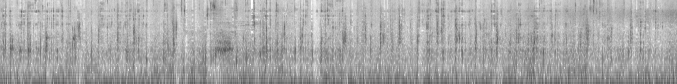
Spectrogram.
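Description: Close-miked chewing of chewy tteokbokki rice cakes in thick spicy sauce: dense wet smacking and sticky mouth clicks.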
